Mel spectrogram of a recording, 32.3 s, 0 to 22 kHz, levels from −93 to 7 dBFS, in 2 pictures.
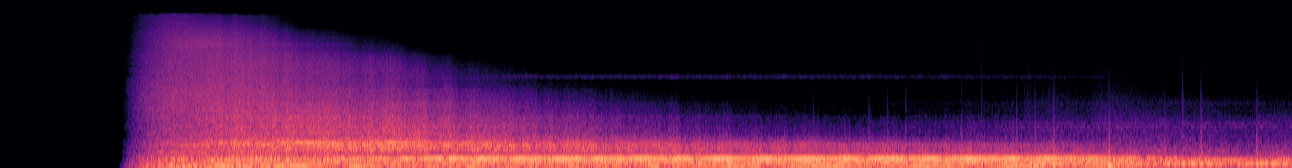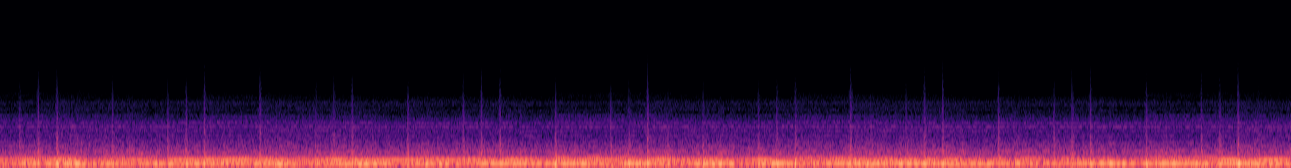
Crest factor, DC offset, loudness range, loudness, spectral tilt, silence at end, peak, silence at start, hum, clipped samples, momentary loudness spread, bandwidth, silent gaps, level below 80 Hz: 14 dB; under 0.1%; 7 LU; -21 LUFS; -9 dB/octave; 0 s; -6 dBFS; 1.7 s; none; under 0.1%; 9 LU; 10 kHz; none; -26 dBFS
